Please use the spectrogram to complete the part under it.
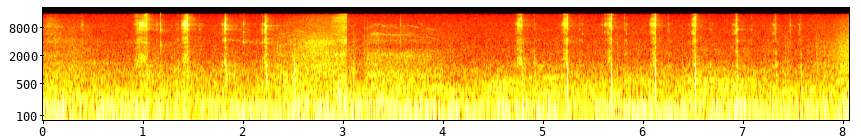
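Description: Scissors snip through hair with sharp clicks.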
